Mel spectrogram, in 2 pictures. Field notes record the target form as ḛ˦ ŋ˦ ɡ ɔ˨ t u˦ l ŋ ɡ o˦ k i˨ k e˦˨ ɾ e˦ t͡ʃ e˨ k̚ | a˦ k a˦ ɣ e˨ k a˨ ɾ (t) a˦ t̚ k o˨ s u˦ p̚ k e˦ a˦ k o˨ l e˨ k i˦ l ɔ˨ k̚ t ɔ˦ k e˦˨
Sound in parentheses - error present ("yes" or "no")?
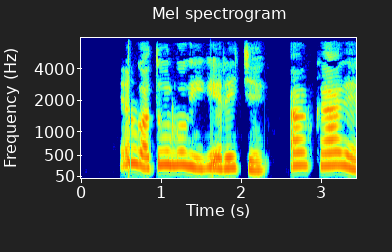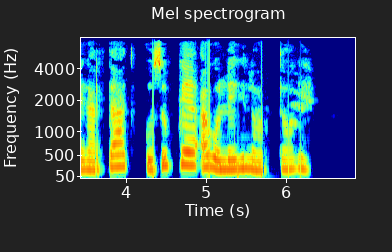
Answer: no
